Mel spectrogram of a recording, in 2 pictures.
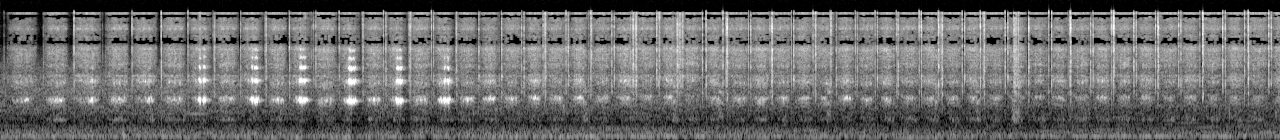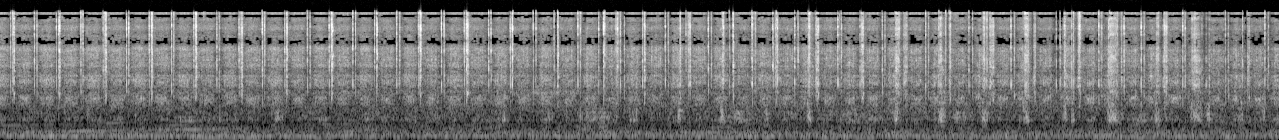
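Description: Vintage Boy Scouts of America bow drill spun by its leather-thonged bow: a high, pitched squeak on each stroke, a little under two a second, loudest in the first few seconds and fading out by about nine seconds in. After that a steady, rhythmic dry rubbing of the wooden spindle on the fireboard.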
